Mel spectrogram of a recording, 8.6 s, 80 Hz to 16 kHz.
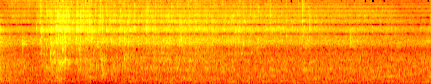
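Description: TOTO CS230BM toilet flushing: water rushes into the bowl with a louder surge about a second in, then runs on as a steady swirl and refill.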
